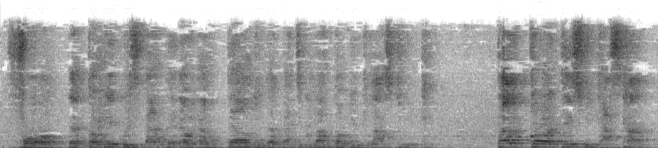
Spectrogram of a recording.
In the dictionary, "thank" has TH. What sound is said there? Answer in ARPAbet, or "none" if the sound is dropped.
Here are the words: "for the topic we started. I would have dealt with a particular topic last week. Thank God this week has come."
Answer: T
